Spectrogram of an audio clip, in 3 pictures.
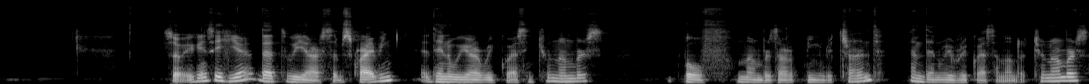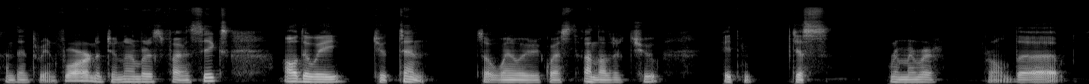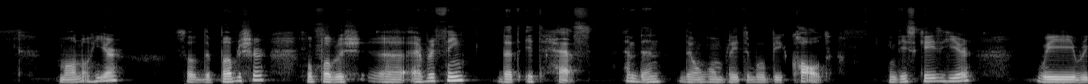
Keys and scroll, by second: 30.1 ctrl+Tab.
